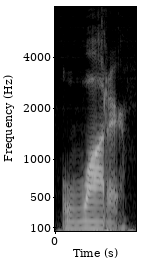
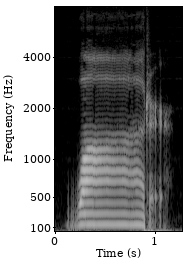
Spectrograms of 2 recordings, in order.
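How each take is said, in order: First: Said in the usual way. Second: WATER with "WA" held high and long, then dropping; exaggerated stress on the first syllable of "Water"; emphasized first vowel. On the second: Shown as a demonstration. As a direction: stretch and lift the first vowel of "Water", tap the T. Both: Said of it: "The vowel sound is emphasized".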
